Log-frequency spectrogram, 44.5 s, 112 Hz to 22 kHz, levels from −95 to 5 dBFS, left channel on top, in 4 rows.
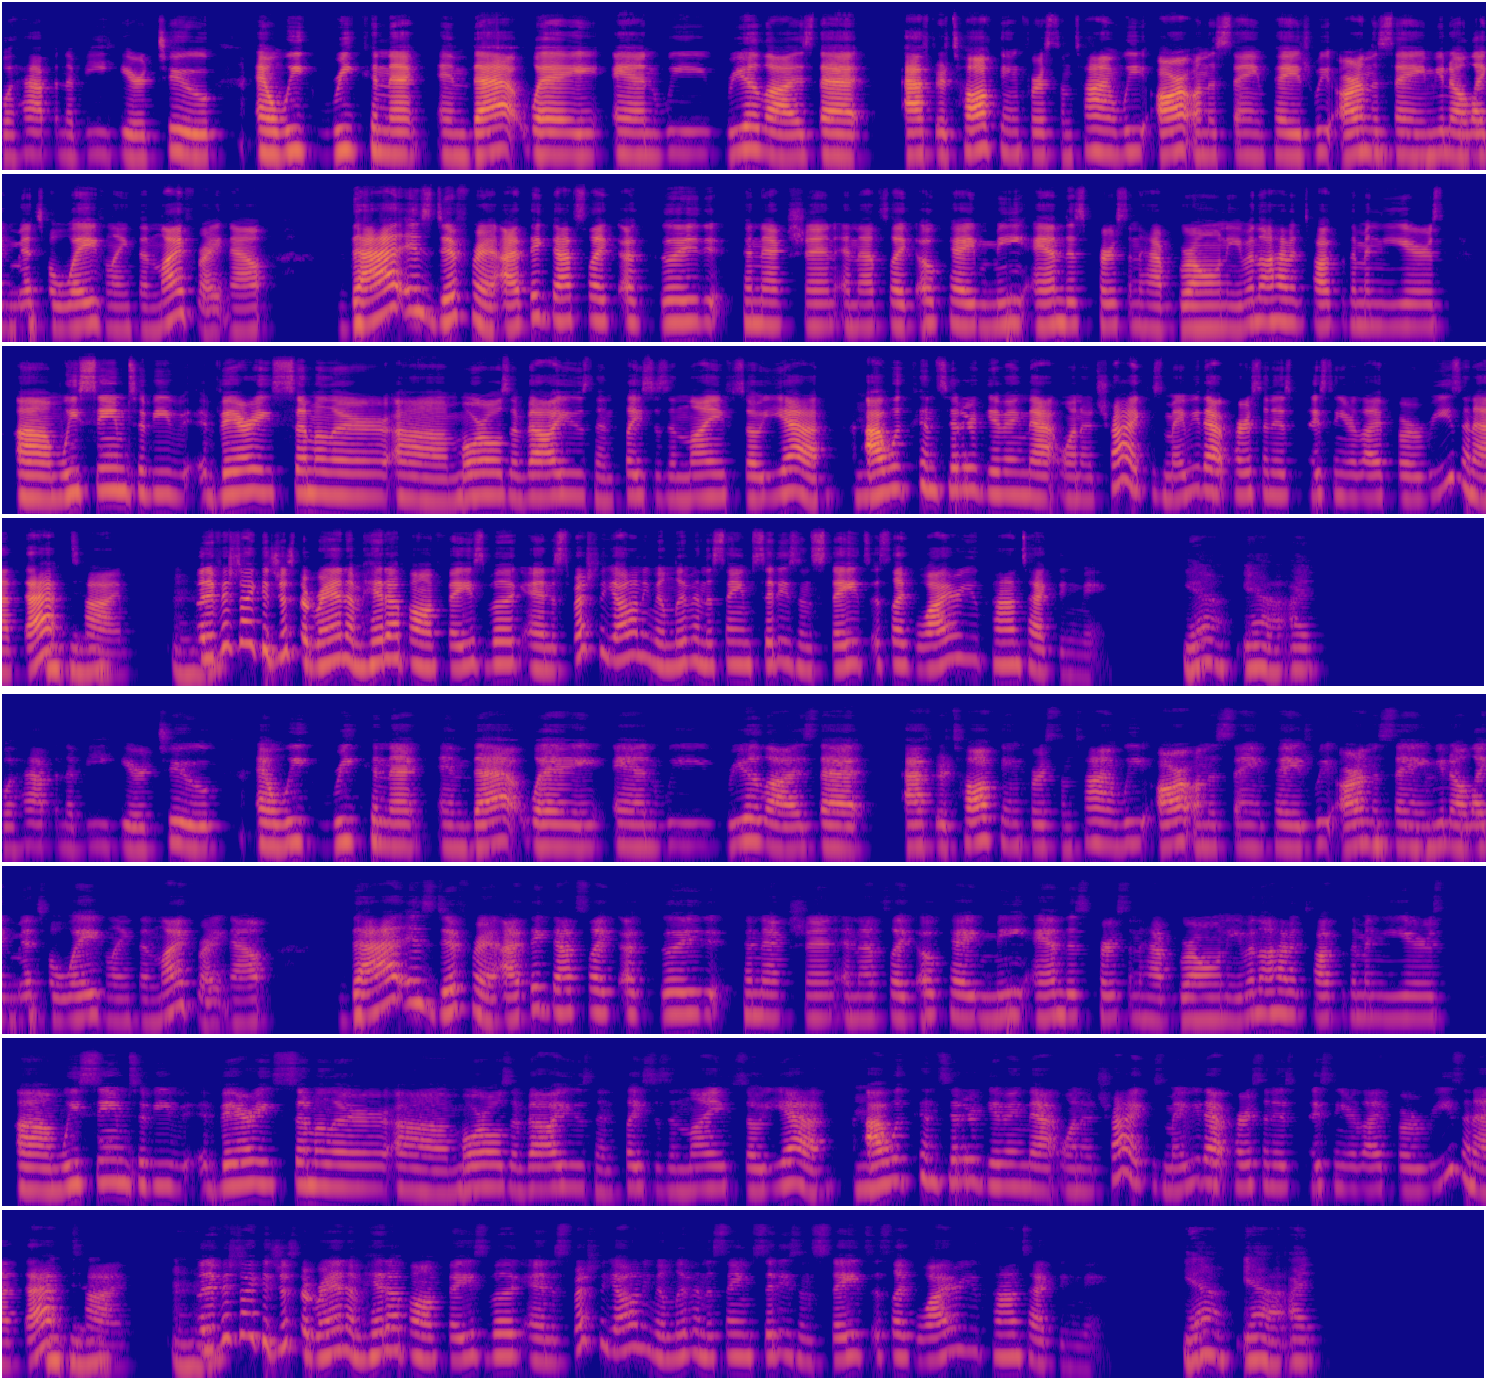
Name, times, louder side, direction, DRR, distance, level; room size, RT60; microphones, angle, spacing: voice 1, 0.0-1.6 1.9-6.4 6.8-13.1 13.8-21.9 22.4-28.4 28.7-34.3 34.8-41.6, left 7 dB, 55° left, 0.5 m, -37 dB
voice 2, 33.7-34.2 34.7-35.0 42.2-43.2, equal, 50° right, 2.0 m, -47 dB
6.0 x 2.8 x 2.6 m
head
